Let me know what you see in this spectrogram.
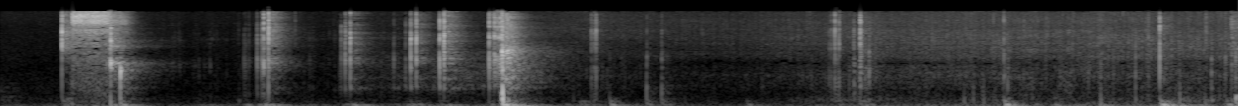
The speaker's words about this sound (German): Bei Kohlensäuregetränke ist natürlich ein bisschen blöd, so. Ähm, aber wenn man da kurz wartet, so mäßig und okay, so viel Kohlensäure hat sich da auch nicht aufgebaut, würde ich mal ganz kurz sagen, wir machen die Dose auf.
